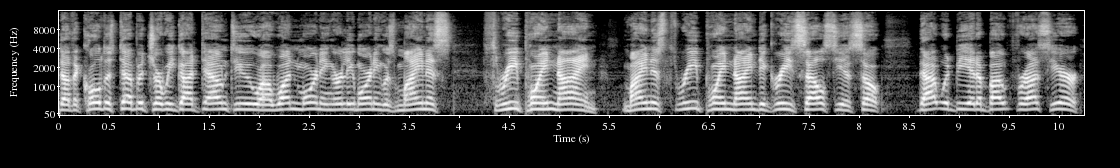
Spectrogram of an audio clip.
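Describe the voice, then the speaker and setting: High-pitched man, smooth and clear. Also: fairly bright tone, no room sound. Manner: chatty, uses radio jargon. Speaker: amateur radio operator. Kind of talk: casual radio chat.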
